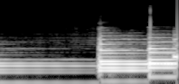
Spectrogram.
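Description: Soft background music: a held chord fades away, and a new chord is struck near the end.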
